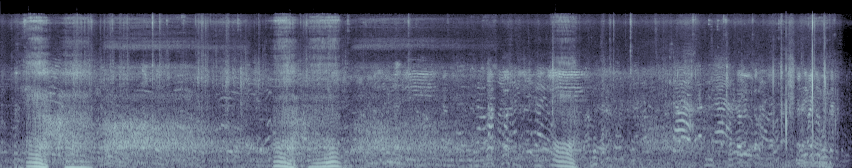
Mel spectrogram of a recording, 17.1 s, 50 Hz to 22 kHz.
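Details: Loud, rough snoring breaths, about 12 a minute, with music and voices in the background; snoring.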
